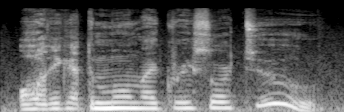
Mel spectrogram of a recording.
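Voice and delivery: high, thrilled exclamation; excited discovery. Real, not acted. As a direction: voice leaping up with delight. Thrilled to find a weapon.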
